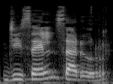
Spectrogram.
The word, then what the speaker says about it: Giselle Zarur: Giselle Zarur.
